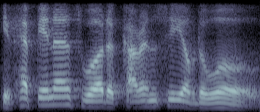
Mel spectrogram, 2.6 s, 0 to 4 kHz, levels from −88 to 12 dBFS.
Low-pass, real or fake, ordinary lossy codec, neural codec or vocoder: 3.6 kHz; fake; AAC, 32 kbps; codec, 24 kHz, 0.9 kbps, DualCodec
